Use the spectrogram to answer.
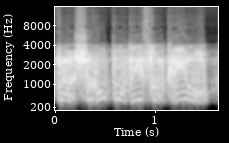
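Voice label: Serbian right wing mood med; speech; War Thunder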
